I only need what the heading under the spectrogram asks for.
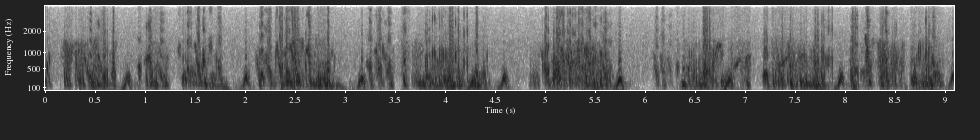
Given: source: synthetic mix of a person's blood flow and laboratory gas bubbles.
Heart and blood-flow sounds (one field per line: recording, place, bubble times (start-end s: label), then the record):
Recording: Doppler ultrasound of blood flow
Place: precordium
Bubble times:
0.00-0.09 s: bubbles
0.15-0.73 s: bubbles
0.92-1.26 s: bubbles
1.32-1.82 s: bubbles
2.10-2.92 s: bubbles
3.21-3.50 s: bubbles
3.55-4.46 s: bubbles
4.83-5.69 s: bubbles
6.08-6.28 s: bubbles
6.30-7.07 s: bubbles
7.16-7.90 s: bubbles
8.02-8.61 s: bubbles
8.64-9.00 s: bubbles
From the record:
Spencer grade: 4 (maximum detectable bubble signal sounding continuously throughout systole and diastole of every cardiac period, and overriding the amplitude of the normal cardiac signals)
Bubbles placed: only in the low amplitude regions of the cardiac cycle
